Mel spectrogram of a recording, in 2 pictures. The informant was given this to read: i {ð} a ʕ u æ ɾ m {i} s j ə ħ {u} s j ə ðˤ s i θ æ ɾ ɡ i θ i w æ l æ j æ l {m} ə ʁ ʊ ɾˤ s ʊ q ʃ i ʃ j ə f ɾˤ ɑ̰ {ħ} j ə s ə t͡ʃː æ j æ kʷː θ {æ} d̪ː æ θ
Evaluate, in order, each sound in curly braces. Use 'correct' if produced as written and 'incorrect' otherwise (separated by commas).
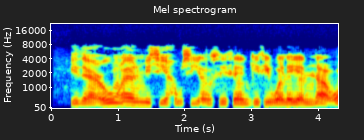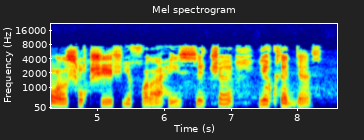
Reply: correct, correct, incorrect, incorrect, correct, correct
